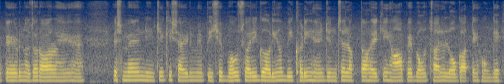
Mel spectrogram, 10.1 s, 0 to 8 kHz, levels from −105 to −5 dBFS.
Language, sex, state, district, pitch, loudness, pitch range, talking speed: Hindi, male, Uttar Pradesh, Muzaffarnagar, 135 Hz, -22 LUFS, 130-140 Hz, 165 wpm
